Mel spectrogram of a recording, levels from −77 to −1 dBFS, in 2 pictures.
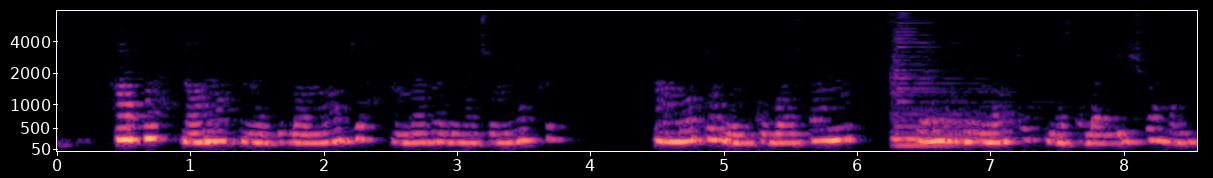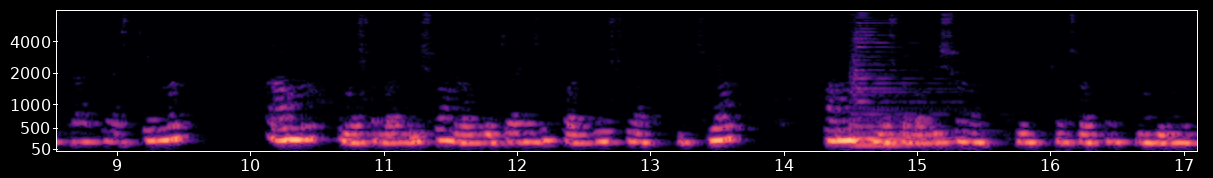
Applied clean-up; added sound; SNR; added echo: classical method WPE with log-MMSE.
